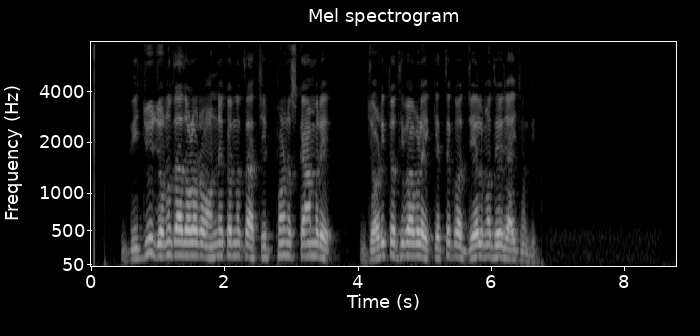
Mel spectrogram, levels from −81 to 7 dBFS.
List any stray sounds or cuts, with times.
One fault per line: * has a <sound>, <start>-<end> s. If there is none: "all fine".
all fine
